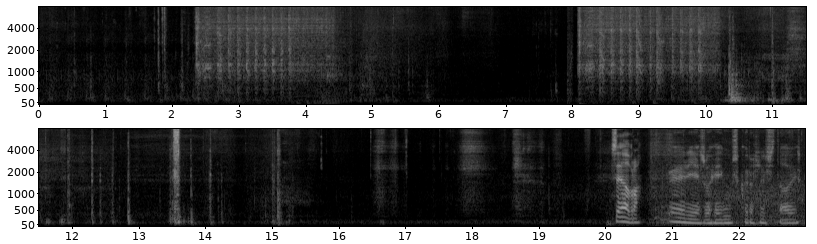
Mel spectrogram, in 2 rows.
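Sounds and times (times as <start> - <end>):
diesel engine sputtering and dying: 2.3 - 4.6, 8.1 - 10.3.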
